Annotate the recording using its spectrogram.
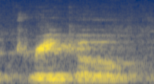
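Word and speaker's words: tricot: division president of the TRICO. By the way, TRICO is spelled T-R-I-C-O-T, and that just means lingerie.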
